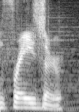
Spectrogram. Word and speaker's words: Fraser: Fraser. – Rhymes with Razor. – Rhymes, yes.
